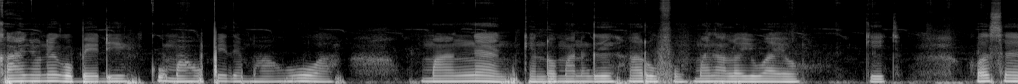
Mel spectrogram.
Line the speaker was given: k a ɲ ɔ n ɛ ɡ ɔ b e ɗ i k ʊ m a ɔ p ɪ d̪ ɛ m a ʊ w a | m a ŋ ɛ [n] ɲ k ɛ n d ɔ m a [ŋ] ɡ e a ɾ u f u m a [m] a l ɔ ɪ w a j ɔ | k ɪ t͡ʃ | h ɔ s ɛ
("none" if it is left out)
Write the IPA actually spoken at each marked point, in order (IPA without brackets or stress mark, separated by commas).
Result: none, n, ɲ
